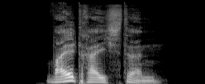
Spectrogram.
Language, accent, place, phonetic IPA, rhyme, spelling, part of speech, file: German, Germany, Berlin, [ˈvaltˌʁaɪ̯çstn̩], -altʁaɪ̯çstn̩, waldreichsten, adjective, De-waldreichsten.ogg
- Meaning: 1. superlative degree of waldreich 2. inflection of waldreich: strong genitive masculine/neuter singular superlative degree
